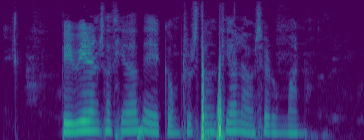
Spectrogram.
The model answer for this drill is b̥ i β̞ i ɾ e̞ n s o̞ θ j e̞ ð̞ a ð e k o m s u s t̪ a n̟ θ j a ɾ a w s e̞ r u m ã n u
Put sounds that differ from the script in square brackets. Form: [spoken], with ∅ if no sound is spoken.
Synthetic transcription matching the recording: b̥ i β̞ i ɾ e̞ n s o̞ θ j e̞ ð̞ a ð e k o m s u s t̪ a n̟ θ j a [l] a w s e̞ [ɾ] u m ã n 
